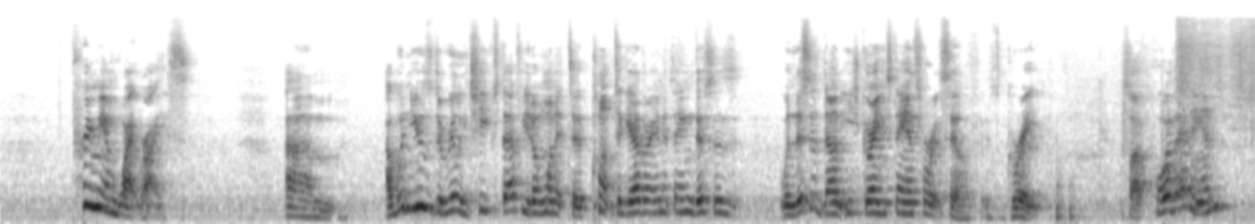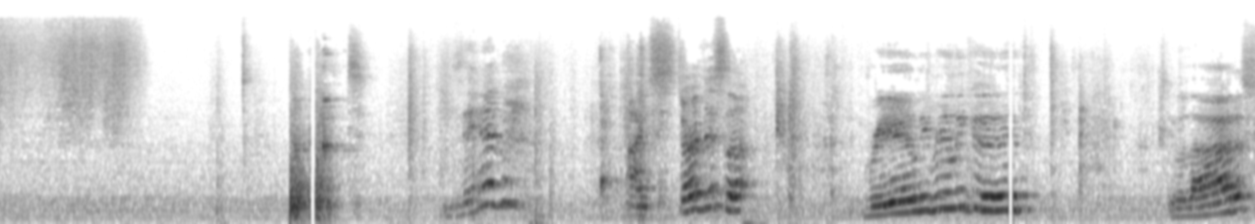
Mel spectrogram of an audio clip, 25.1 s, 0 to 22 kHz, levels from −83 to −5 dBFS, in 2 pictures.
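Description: At 15.65 s and again at 22.63 s, a gap at a join of encoded pieces drops about 50 ms of silence: untrimmed encoder delay and end padding between separately encoded segments, with smeared edges before the sound resumes.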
